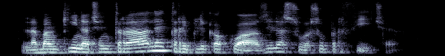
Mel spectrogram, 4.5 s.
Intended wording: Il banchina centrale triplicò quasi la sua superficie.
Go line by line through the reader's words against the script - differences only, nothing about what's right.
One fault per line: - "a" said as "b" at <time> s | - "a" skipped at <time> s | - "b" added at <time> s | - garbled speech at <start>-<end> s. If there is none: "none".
- "Il" said as "La" at 0.2 s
